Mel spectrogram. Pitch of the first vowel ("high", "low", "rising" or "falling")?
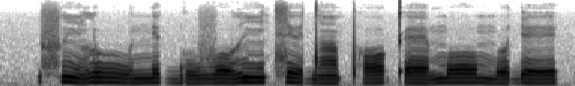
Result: falling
